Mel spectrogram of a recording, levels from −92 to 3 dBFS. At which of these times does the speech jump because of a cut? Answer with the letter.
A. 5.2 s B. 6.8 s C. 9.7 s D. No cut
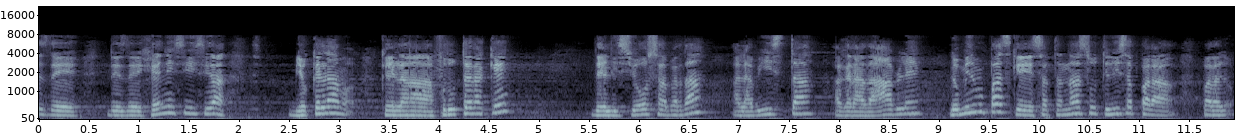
C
